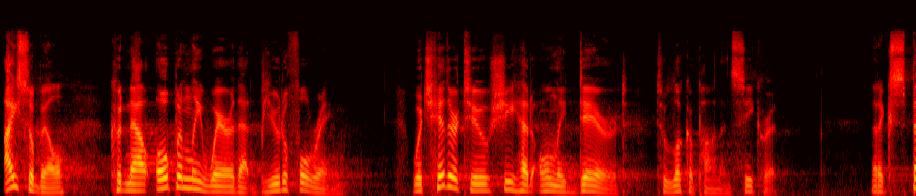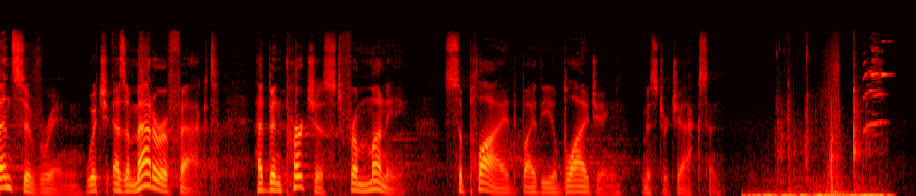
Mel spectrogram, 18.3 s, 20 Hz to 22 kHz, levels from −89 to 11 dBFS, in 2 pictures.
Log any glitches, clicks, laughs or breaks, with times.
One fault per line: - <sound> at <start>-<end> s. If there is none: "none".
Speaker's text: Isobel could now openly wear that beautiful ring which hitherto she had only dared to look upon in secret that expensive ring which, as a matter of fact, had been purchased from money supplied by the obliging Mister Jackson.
- squeak at 16.6-18.1 s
